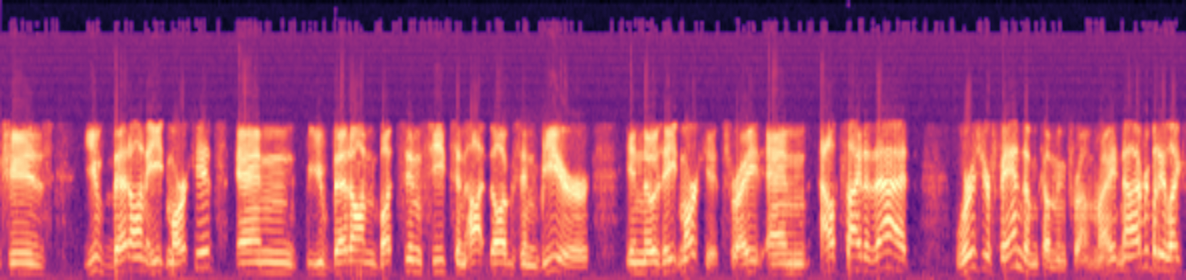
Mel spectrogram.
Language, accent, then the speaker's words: English; Texas, United States; I was born in Texas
